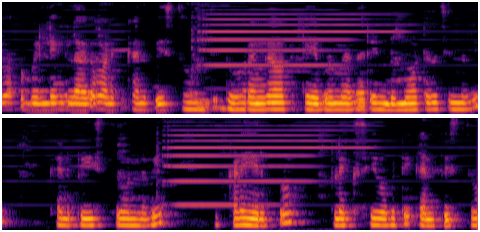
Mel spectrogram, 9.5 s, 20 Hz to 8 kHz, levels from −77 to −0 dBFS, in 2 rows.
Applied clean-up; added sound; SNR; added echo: classical method log-MMSE.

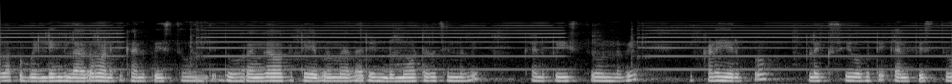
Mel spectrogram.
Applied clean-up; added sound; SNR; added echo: none; Bowed string instrument; 16 dB; none.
